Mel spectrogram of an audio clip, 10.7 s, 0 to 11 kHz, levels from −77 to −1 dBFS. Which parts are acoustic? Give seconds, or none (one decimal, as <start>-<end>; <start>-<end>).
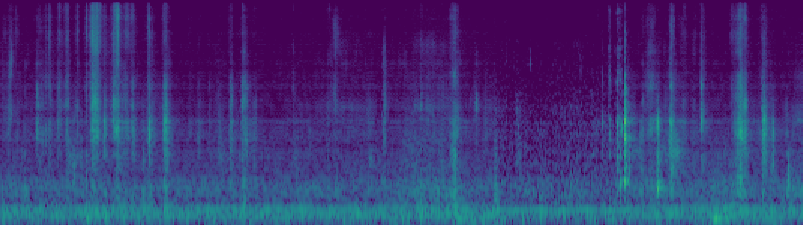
6.6-8.4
